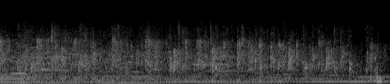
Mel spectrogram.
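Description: A church audience claps their hands to the Lord during a morning service, a steady, dense patter of many overlapping claps, with a low sustained hum and faint voices underneath throughout.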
